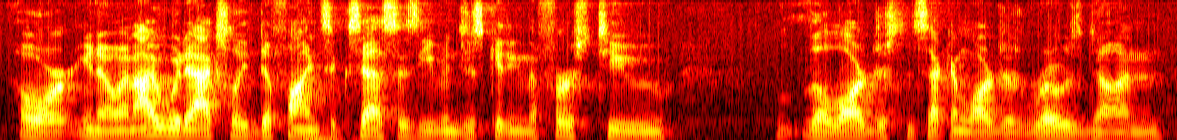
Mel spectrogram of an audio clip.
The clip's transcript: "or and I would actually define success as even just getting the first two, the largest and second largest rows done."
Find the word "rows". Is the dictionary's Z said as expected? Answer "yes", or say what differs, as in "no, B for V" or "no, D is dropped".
yes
